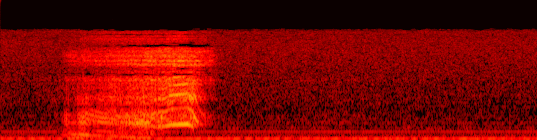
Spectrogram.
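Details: Sleeping adult snoring, recorded with the SnoreLab snoring app on a phone: a single rough, rattling snore of about one second, then quiet breathing with low room hum.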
